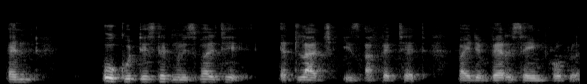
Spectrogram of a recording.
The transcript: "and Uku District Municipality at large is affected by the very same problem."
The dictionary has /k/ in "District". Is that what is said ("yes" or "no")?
no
